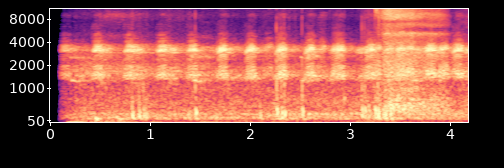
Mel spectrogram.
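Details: Frogs chorusing in a rice paddy in Japan, a different paddy from an earlier recording: dense, rapid pulsed croaks repeated about three times a second, with a brief hissing burst near the end.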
